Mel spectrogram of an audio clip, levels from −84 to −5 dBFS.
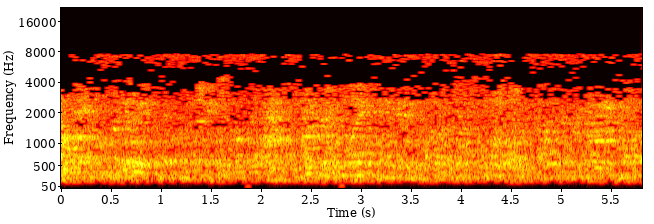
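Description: From start to finish, a steady, thin hiss sits on the sound. It is low bit depth with noise shaping. The rounding error is pushed upward, so the hiss climbs sharply toward the treble. It is about 5 dB louder than the sound, which points to about 3 bits.

Also throughout, nothing is heard above 7.6 kHz. Quiet detail flickers in and out, leaving a watery, swirly texture, and attacks smear. These are heavy codec artefacts, likely from MP3 compression starved of bits, which fits a bitrate near 16 kbps.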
